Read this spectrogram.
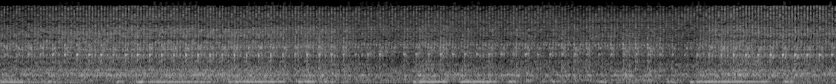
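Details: Kia Rio 3 engine at cold idle: fast, fairly steady ticking knock about two per second riding over the engine hum; cold-start knock, cause unclear.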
